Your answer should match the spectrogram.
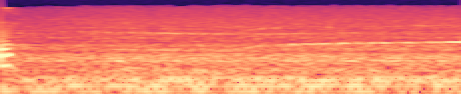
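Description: Steady low rumble inside a parked car with its engine running. A faint siren wails, its pitch rising slowly through the second half.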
